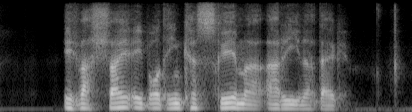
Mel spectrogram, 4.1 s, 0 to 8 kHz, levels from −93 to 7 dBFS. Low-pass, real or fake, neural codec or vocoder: 7.2 kHz; fake; codec, 16 kHz in and 24 kHz out, 0.9 kbps, LongCat-Audio-Codec, fine tuned four codebook decoder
